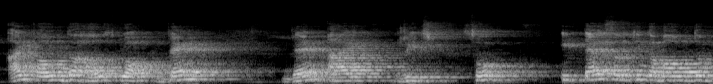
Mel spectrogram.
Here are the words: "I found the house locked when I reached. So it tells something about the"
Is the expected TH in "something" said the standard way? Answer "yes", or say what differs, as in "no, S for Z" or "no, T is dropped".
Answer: no, T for TH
